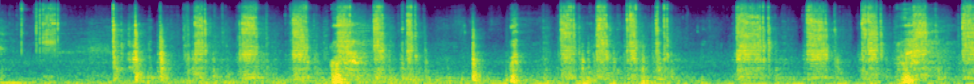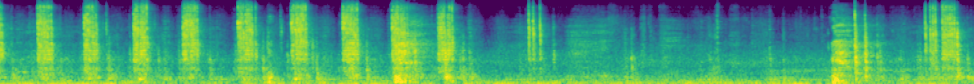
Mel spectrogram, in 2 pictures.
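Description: Repeated ratchet clicks while threading bolts in to install an H brace on a Honda Civic, a steady run of sharp close ratcheting bursts with short pauses between strokes and no talking.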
